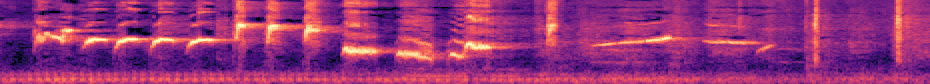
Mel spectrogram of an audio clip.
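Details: White-rumped shama, a fighter bird, singing a series of clear whistled notes repeated about three per second, jumping between pitches, then a rising slurred whistle and a few sharp clicks.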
